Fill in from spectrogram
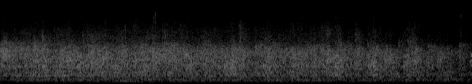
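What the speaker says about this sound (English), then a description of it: "please give them a round of applause" A lecture audience at a World War II history event applauds its sponsors with a steady, sustained round of clapping that sounds somewhat distant throughout.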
